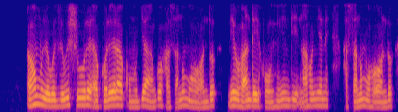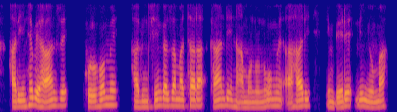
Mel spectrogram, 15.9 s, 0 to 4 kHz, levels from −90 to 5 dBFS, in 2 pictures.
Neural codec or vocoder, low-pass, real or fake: codec, 16 kHz, 8 kbps, FunCodec, trained on Chinese and English, 25 frames a second; 3.6 kHz; fake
